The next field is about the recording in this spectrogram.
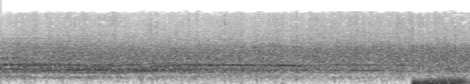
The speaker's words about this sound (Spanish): un aplauso gigante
